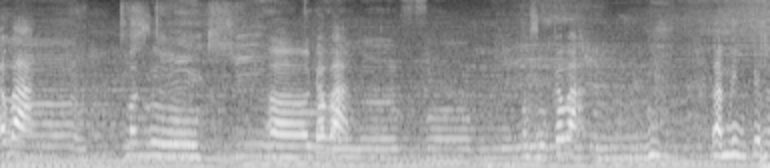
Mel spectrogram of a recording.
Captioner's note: laughs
